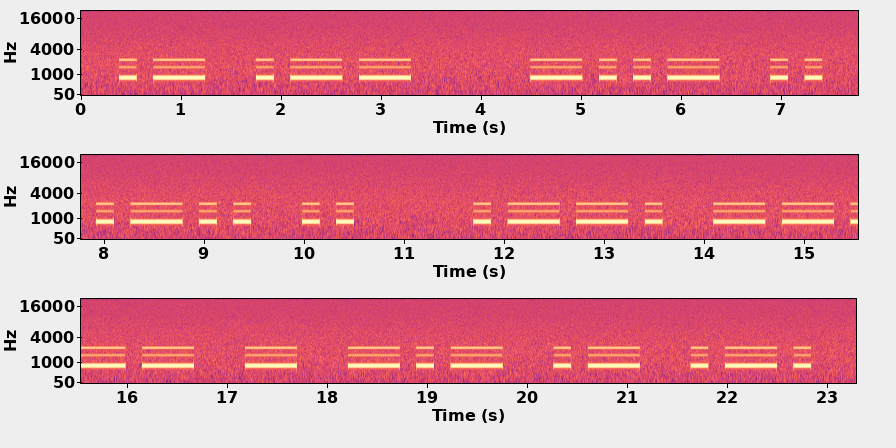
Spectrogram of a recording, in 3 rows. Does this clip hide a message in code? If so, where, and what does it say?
Yes: Morse code (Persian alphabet) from 0.3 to 22.9 s, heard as a keyed tone, machine-sent, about 7 wpm, 790 Hz. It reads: او خیلی پشتکار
